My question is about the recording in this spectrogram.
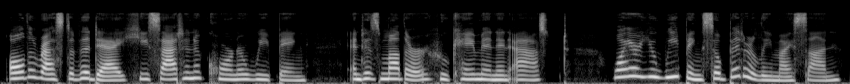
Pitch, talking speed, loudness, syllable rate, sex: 245 Hz, 190 wpm, -16 LUFS, 4.6 syllables/s, female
